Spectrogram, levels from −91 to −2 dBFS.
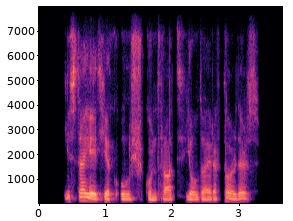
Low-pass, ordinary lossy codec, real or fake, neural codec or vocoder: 7.2 kHz; Opus, 32 kbps; fake; codec, 16 kHz in and 24 kHz out, 2.2 kbps, FireRedTTS-2 codec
